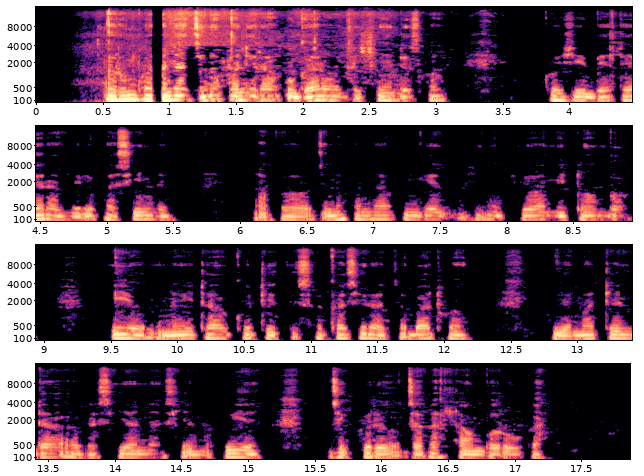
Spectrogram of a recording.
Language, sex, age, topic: Ndau, female, 50+, health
